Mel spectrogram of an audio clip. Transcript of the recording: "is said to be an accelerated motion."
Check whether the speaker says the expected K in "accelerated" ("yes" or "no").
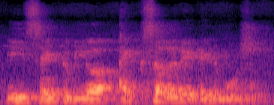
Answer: yes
